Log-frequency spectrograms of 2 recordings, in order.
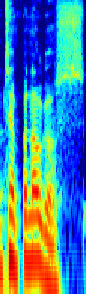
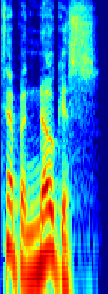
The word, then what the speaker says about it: Timpanogos: Uh did CK actually go to Timpanogos? Oh, I learned it's not Timpanogos, it's Timpanogus.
